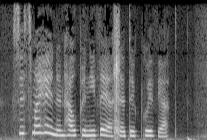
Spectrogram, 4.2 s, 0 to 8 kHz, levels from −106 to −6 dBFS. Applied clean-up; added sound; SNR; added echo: none; none; none; none.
